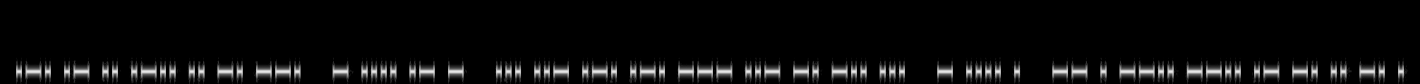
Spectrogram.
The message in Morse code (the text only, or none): RAILING THAT SURROUNDS THE MEZZANINE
